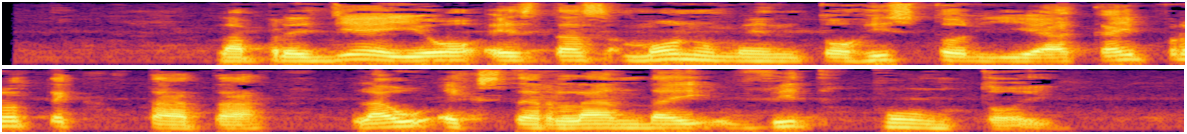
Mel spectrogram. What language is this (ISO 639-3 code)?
epo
